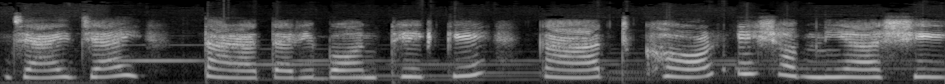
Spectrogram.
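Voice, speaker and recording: Woman as Tuni, a very high-pitched busy bird. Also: fairly even intonation, measured pace. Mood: determined. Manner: chattering to herself, repeating words. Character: busy, hardworking, helpful little bird Tuni. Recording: dull lo-fi sound, music behind.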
